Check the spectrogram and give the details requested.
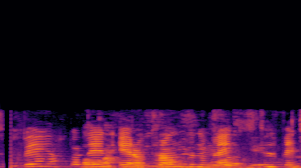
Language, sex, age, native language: Icelandic, female, 18-19, Icelandic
